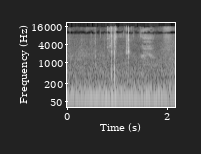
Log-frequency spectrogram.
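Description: Semi truck's diesel engine idling, a steady low rumble heard from inside the cab, with a sharp click about a second in.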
